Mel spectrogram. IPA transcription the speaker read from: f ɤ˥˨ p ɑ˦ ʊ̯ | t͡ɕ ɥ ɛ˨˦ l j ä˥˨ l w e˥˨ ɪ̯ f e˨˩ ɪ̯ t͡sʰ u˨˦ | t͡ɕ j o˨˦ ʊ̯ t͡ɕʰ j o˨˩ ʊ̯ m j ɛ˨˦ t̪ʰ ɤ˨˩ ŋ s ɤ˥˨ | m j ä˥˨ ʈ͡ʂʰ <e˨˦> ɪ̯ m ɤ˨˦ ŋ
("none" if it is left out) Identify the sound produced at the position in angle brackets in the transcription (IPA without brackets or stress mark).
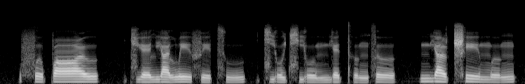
e˥˨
